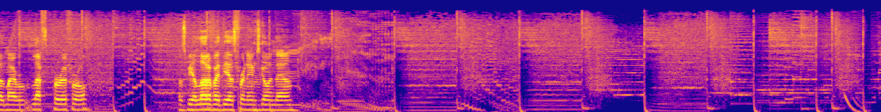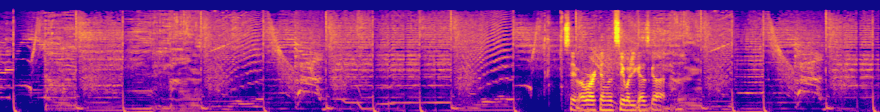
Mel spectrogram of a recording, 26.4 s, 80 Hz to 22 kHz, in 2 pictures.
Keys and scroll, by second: 6.4 s, 11.8 F2, 16.6 s.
